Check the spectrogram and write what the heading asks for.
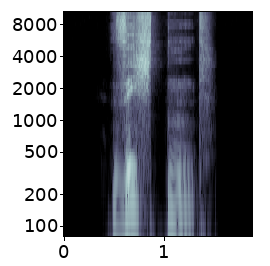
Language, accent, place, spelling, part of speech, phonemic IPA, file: German, Germany, Berlin, sichtend, verb, /ˈzɪçtənt/, De-sichtend.ogg
- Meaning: present participle of sichten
